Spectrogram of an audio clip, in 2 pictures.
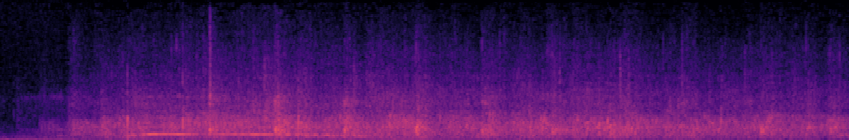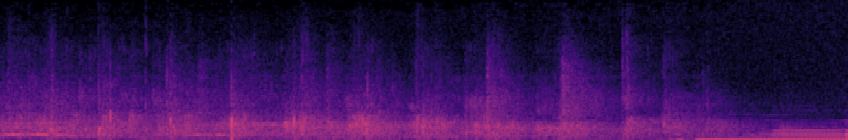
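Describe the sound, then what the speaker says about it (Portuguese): Warm applause from an audience, dense continuous clapping that stays steady for several seconds before fading near the end. "por favor, uma salva de palmas"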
